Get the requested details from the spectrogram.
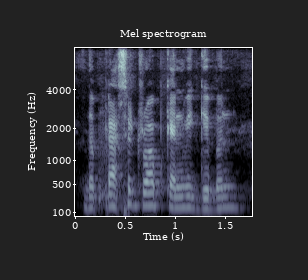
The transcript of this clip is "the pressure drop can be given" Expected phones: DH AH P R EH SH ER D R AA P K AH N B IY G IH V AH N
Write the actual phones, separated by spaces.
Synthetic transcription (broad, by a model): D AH P R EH S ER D R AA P K AH N B IY G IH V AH N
